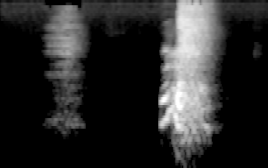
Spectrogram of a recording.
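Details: One loud, explosive sneeze after a short, sharp intake of breath, part of an induced sneezing fit.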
